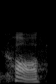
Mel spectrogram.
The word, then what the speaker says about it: Koph: Now, I like to say Kof because that's how it looks to me, K-O-P-H, but some translations will have Q-O-F, but it's pronounced Kof in the Hebrew.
